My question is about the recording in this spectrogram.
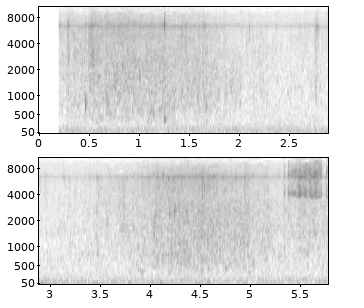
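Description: Steady wash of small waves lapping at a rocky mangrove shoreline, with wind noise, cutting in after a split-second dropout at the start.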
